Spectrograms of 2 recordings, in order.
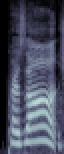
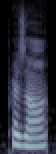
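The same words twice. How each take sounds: First: Higher, louder roll-call answer; retold raised-voice answer; louder repeat. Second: Said in the usual way. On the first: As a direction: say it up so a hard-of-hearing teacher catches it. Repeats answer to teacher who can't hear.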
